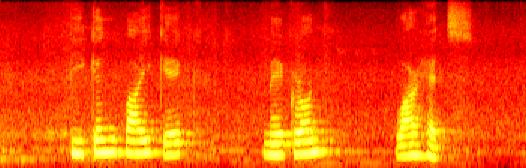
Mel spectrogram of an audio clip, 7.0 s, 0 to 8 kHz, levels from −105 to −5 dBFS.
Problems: constant background noise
